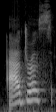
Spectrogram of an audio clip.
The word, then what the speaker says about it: address: a verb, but for the noun form, people say address or address. What's your address? Or what's your address? Doesn't matter, you can say it either way. I actually say address, and so I pronounce the noun and the verb the same way.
